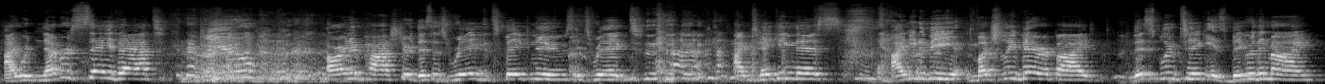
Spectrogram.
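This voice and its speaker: A woman's voice: a little high, slow, a crowd in the background. A woman playing a petulant, boastful political candidate in an amateur pantomime, with exaggerated blustering delivery. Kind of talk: amateur pantomime stage acting. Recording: echoey hall, distant mic, audience noise.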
